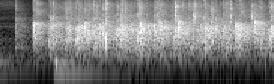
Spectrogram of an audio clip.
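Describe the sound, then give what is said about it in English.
A crowd bursts into sustained applause welcoming a panel, many hands clapping at once in a dense, steady roar that starts abruptly and stays loud throughout, with no voices standing out. “please join me in welcoming Jess and the panel”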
